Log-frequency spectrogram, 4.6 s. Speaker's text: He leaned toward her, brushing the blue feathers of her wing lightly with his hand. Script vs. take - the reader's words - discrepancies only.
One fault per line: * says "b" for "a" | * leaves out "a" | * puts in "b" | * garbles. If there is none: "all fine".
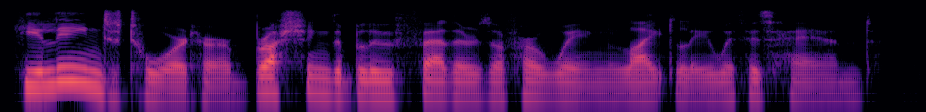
all fine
